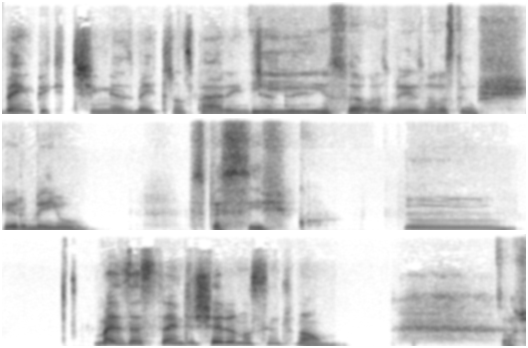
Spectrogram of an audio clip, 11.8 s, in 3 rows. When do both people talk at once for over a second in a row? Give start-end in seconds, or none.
none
